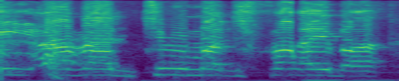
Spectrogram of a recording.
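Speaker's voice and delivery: high shouted mock Aussie; Australian accent. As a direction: yell it like a jokey Aussie. Mocking Australians.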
